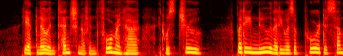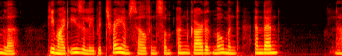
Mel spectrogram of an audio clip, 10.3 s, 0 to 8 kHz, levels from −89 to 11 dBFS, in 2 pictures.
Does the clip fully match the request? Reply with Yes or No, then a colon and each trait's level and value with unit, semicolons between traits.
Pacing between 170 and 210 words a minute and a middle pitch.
Yes: average, 185 wpm; medium, 175 Hz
